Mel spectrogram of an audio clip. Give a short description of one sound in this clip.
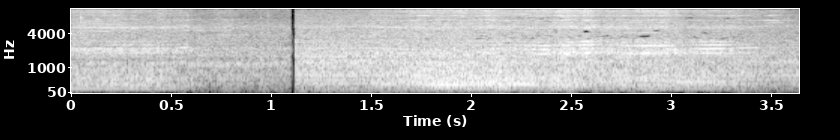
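A table saw runs with a steady whine.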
